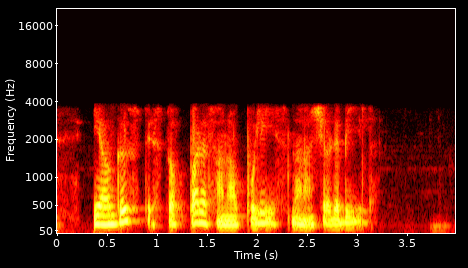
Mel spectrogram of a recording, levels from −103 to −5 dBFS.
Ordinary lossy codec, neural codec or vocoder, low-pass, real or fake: Opus, 32 kbps; none; 3.6 kHz; real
